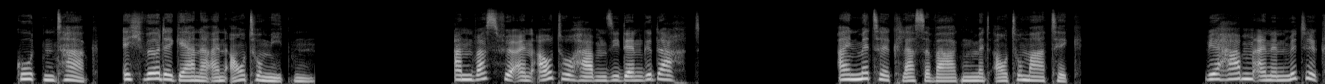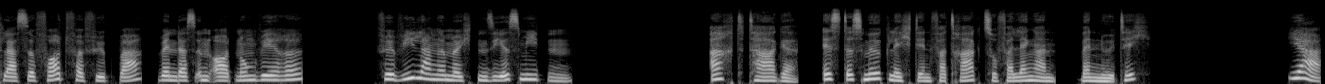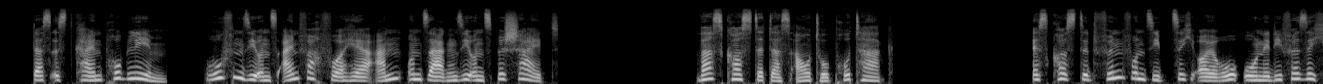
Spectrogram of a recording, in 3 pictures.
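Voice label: Renting a Car - Dialogue, German; de-en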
